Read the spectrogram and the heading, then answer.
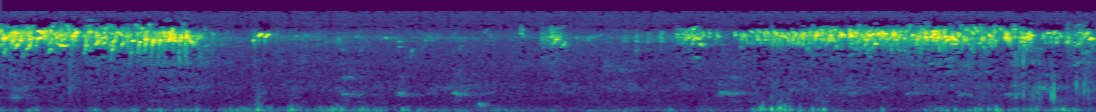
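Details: European serins singing a lot in the wild near an olive tree, several birds: high, fast jingling buzzy trills in long bursts, with low rumbling wind or handling noise underneath.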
